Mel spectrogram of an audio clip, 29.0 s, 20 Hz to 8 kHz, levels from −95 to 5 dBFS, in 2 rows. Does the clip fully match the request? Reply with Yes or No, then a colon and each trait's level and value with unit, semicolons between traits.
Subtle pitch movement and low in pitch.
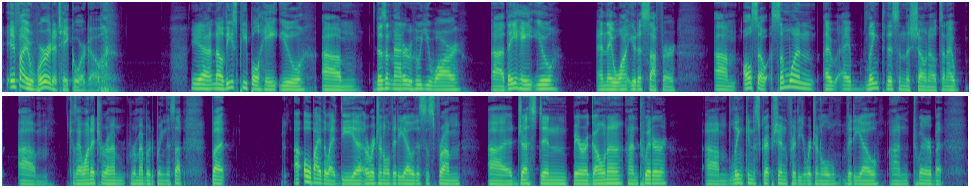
No: average, 3.0 semitones; low, 115 Hz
